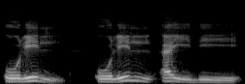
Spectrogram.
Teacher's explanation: ننطق فقط بلام مكسورة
